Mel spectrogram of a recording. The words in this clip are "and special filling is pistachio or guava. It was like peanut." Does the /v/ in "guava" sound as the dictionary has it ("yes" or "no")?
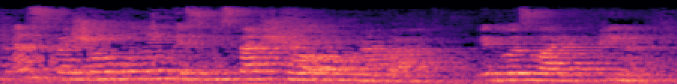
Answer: no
